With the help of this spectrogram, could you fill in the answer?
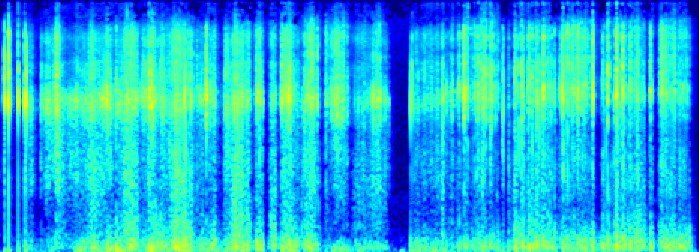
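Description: Long nails scratch along the surface of a round, textured wooden lid on a frosted glass jar. The result is dense, continuous rasping with a heavy low rumble and a bright hiss on top. There is a brief silent break about halfway through before the scratching resumes.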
